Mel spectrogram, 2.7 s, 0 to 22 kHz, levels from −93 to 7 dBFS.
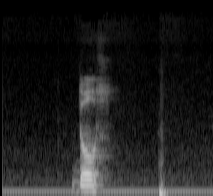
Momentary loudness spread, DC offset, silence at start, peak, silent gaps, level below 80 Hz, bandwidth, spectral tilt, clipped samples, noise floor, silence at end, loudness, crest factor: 26 LU; under 0.1%; 0.9 s; -6 dBFS; none; -42 dBFS; 10 kHz; -8.5 dB/octave; under 0.1%; -47 dBFS; 0.55 s; -23 LUFS; 22 dB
